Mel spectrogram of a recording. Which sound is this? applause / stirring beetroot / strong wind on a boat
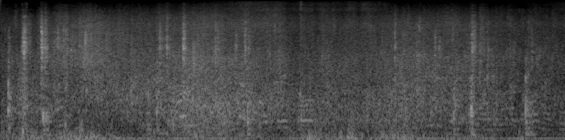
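strong wind on a boat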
